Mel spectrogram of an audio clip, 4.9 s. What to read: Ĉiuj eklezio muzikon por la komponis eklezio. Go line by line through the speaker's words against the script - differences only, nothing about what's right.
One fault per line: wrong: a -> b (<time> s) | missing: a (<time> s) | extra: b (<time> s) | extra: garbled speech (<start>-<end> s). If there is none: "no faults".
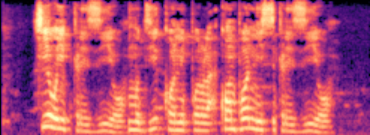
no faults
